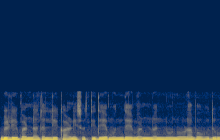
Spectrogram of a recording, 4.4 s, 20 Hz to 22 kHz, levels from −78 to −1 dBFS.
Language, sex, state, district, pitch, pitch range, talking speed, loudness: Kannada, female, Karnataka, Raichur, 185 Hz, 180-195 Hz, 80 wpm, -16 LUFS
